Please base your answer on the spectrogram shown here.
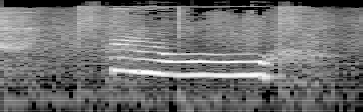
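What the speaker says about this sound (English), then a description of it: "kitty. Meow to you too." A single clear cat meow, close and fairly loud, rising then sliding down over about a second, heard on its own.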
